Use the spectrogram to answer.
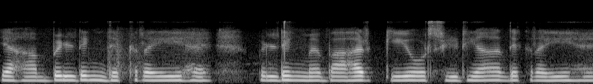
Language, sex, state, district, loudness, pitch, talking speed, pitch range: Hindi, female, Uttar Pradesh, Jyotiba Phule Nagar, -17 LUFS, 185 Hz, 140 wpm, 185-195 Hz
